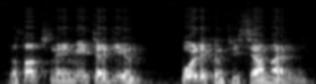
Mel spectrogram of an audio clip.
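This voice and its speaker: A man voicing a bold, bossy young girl who guides her companion, in a brisk, commanding way. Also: on the high side, sing-song, fairly bright tone, pitched above the performer's own voice. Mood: instructive.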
